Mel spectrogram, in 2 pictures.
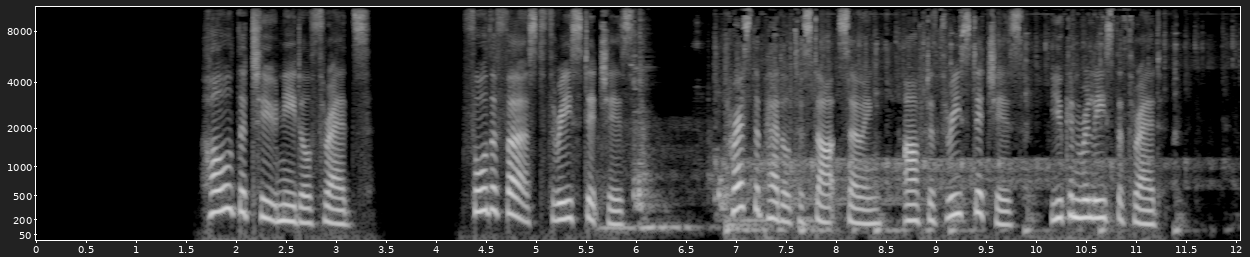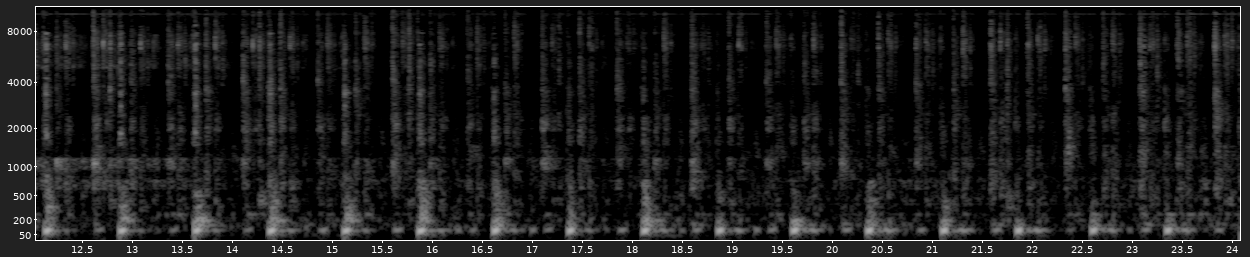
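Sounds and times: sewing machine stitching leather: 0:06.6 - 0:24.0.

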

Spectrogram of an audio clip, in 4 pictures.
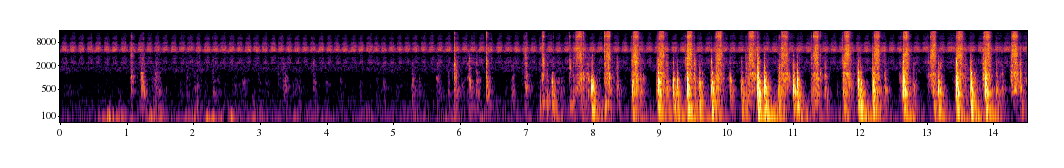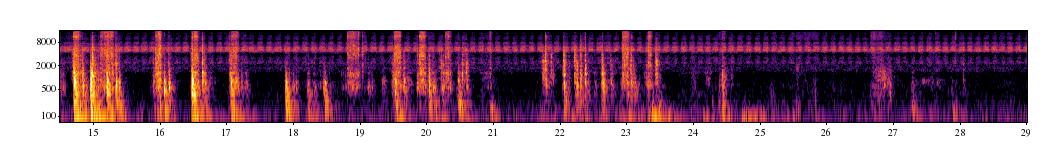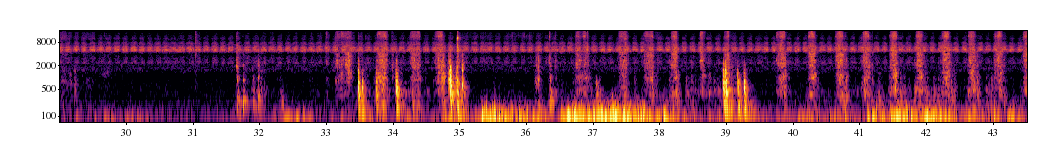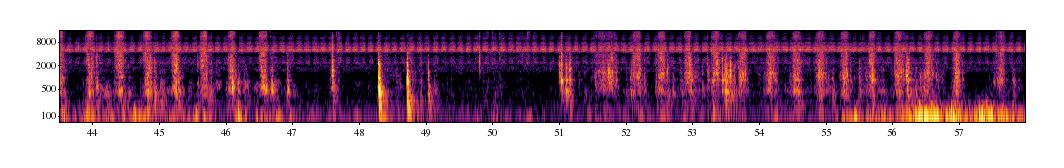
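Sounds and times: ratchet wrench clicking: 0:18.8 - 0:20.4.

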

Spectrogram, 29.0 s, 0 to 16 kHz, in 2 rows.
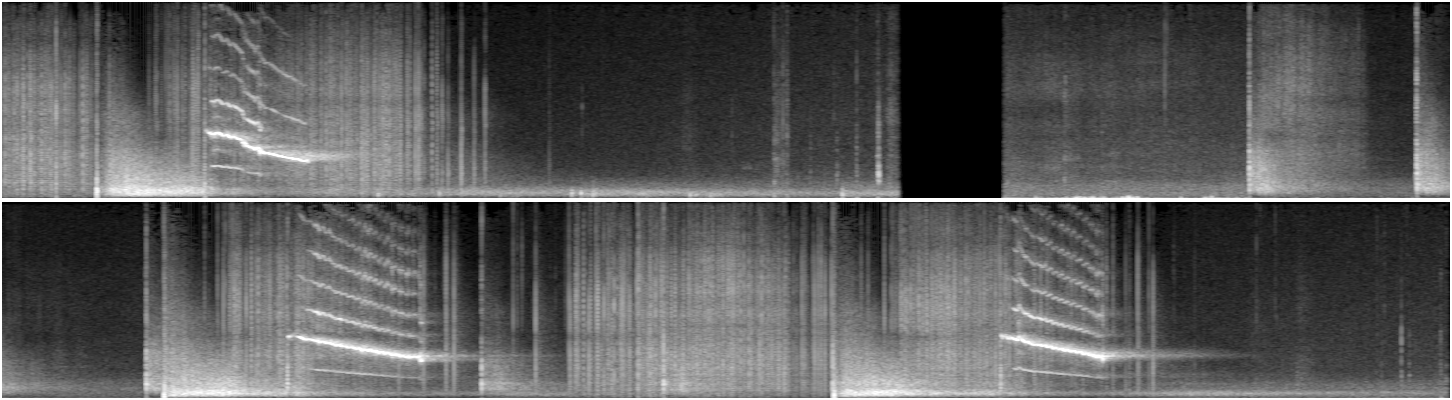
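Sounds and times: fireworks cracking: 0:00.0 - 0:09.0, 0:12.4 - 0:15.1, 0:15.9 - 0:28.9
rushing hiss: 0:12.5 - 0:13.8.

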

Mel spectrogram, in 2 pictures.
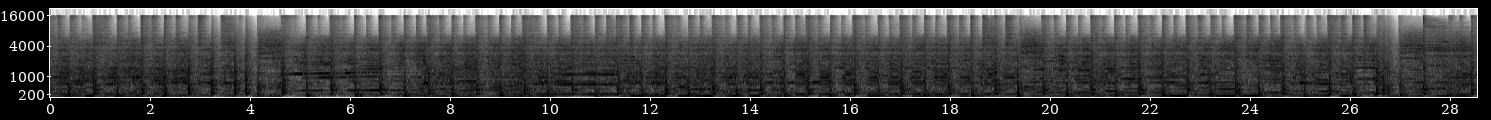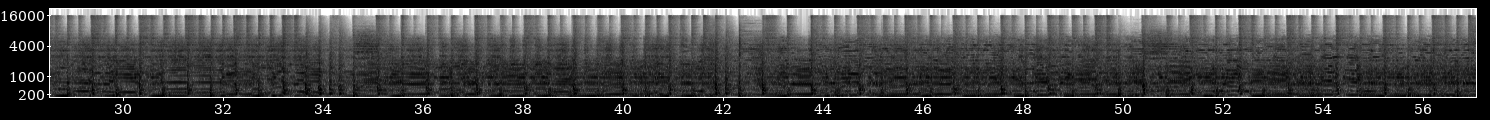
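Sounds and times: bass guitar: 0:00.0 - 0:57.0
drums: 0:00.0 - 0:57.0
electric guitar: 0:00.0 - 0:57.0.

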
